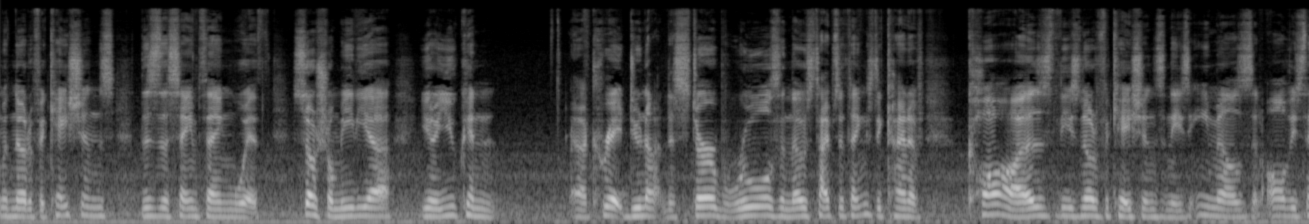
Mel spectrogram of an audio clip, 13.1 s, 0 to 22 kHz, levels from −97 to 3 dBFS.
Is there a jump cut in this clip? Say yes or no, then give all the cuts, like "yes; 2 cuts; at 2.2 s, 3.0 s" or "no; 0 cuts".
no; 0 cuts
